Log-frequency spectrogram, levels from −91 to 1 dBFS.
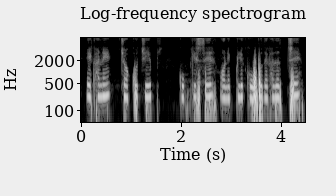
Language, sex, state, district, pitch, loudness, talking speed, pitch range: Bengali, female, West Bengal, Alipurduar, 225 Hz, -24 LUFS, 105 wpm, 210-235 Hz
